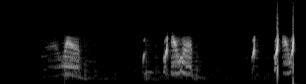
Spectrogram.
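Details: A common quail makes a rough, meow-like note, then a drawn-out, nasal phrase, and finally a sharp whistle followed by a quick triple of bright, clipped notes. The surroundings are quiet.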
